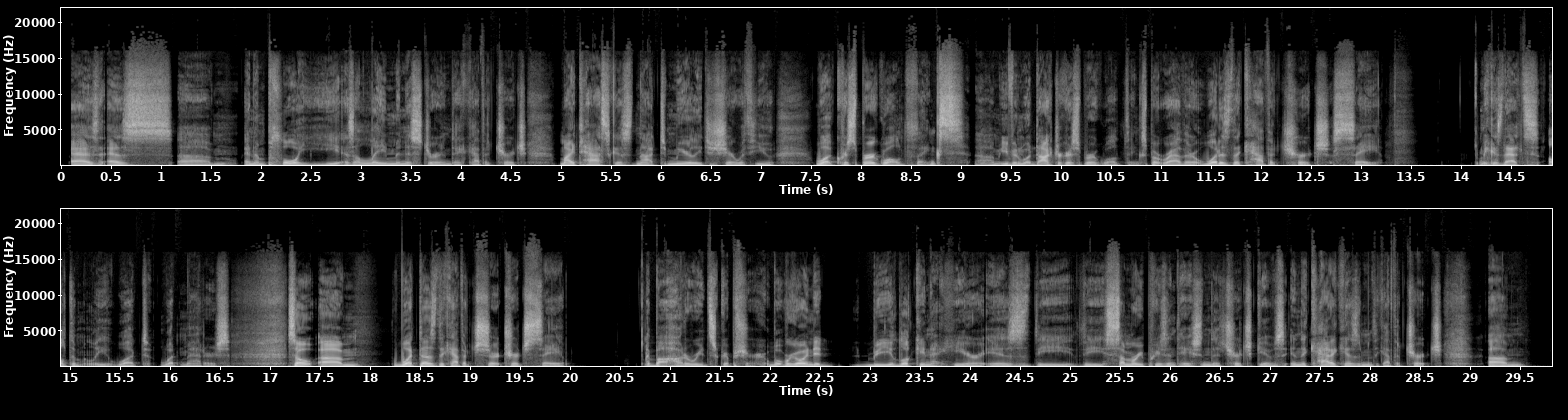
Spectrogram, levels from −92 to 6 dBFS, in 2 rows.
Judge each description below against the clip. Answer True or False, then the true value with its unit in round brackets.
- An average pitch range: True (4.8 semitones)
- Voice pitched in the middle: False (85 Hz)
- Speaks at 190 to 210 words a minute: False (175 wpm)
